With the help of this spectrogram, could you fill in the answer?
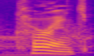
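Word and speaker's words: QRNT: That's pronounced current, but spelled Q R N T.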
